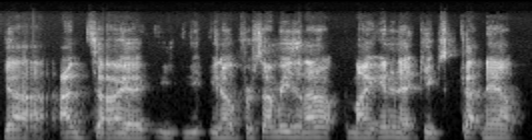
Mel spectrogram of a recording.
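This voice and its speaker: A man's voice: medium pitch, little pitch movement, moderate pace, pushed and bright, recorded from a distance, rough recording. A man speaking as a guest over a video call, his audio breaking up and stuttering as his internet connection cuts out. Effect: internet connection cutting out, stuttering audio.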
